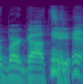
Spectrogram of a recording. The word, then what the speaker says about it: Bargatze: -If you want a jury, don't never have Nate Bargatze or "Bar-got-see" on your jury.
